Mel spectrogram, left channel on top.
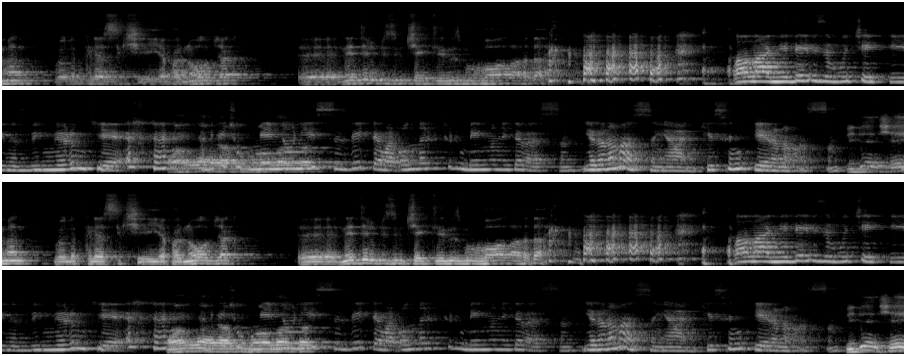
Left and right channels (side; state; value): both; normal; correlation 0.58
